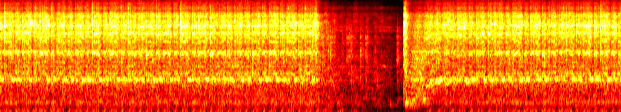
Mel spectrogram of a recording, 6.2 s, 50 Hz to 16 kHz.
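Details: John Deere E140 riding mower: small engine runs a few seconds, fades and nearly dies, then catches roughly; the fuel filter only dribbles cloudy water, so water-contaminated fuel is starving it.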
